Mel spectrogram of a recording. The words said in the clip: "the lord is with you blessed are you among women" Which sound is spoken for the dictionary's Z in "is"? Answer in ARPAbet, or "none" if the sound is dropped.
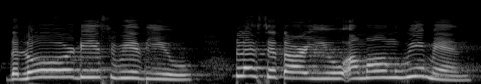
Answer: S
